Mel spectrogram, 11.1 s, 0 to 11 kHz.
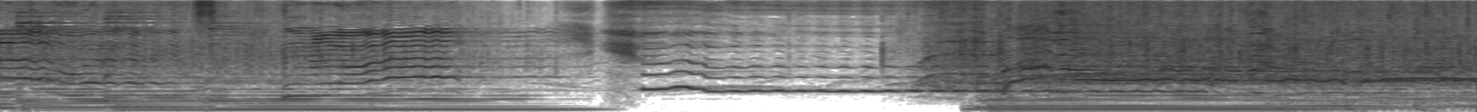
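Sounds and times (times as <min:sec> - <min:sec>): boy singing: 0:04.9 - 0:11.0
backing band: 0:07.2 - 0:11.0.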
